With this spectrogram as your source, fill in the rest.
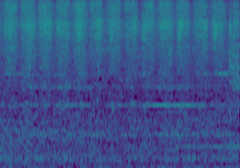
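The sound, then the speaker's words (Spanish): Palms of hands rubbing briskly together, a steady swishing friction with quick rhythmic back-and-forth strokes, about four per second, soft and continuous with no voices. “Y tan solo froto las palmas de mis manos, de las manos, imaginándonos allí alrededor de ese fuego”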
